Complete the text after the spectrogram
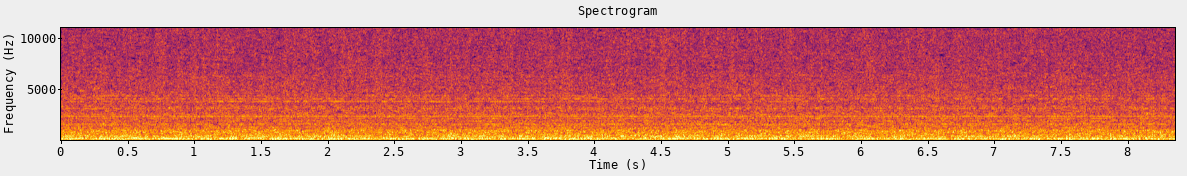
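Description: Jet engines drone steadily with a low, even hum.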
